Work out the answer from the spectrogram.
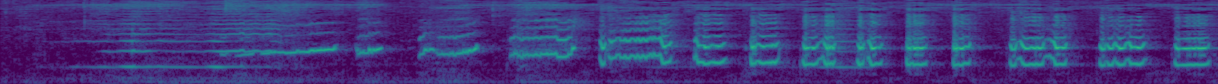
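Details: Red junglefowl hen in the wild calling for a male, starting with long tonal, slowly rising notes that break into a quickening series of short clucking notes.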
